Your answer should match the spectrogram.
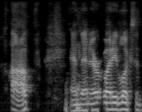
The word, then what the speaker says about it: Hough: You got Jordan, everybody pronounces it Hough, and it's Hough.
